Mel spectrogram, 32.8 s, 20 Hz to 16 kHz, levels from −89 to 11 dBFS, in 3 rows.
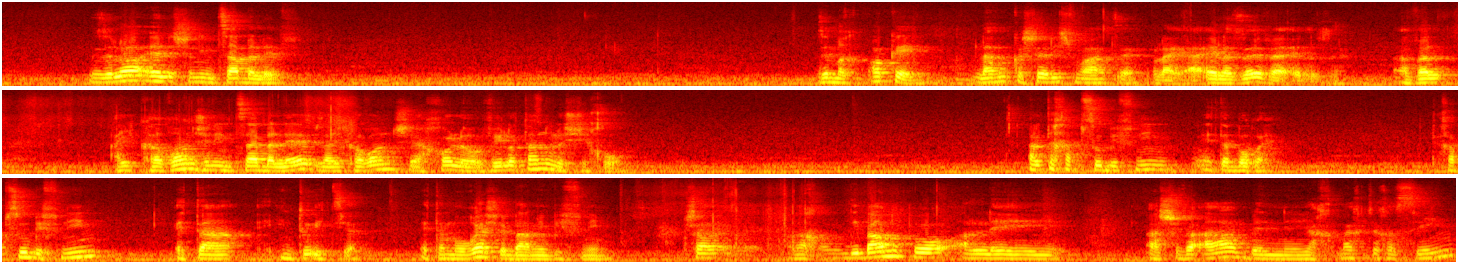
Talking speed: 95 wpm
